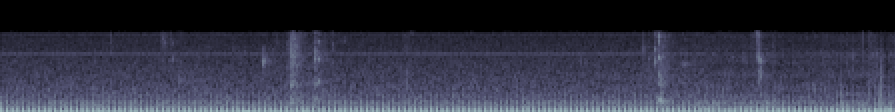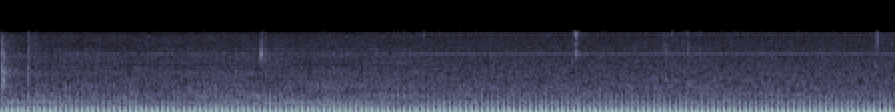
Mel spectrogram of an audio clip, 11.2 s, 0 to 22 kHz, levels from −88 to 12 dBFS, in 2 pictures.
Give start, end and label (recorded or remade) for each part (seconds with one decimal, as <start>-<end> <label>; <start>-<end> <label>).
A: 0.0-4.4 recorded; 4.4-8.2 remade; 8.2-11.2 recorded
